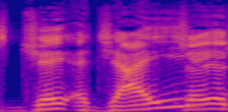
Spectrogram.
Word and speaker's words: Ajayi: I do worry a little bit about – now, help me pronounce this, Jay Ajayi.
